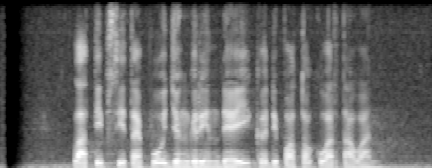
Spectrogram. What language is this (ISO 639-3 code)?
sun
